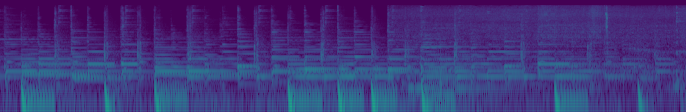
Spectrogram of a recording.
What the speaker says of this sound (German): erstmal das halbe Kilo Schweinenacken brate ich an, natürlich ohne Fett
